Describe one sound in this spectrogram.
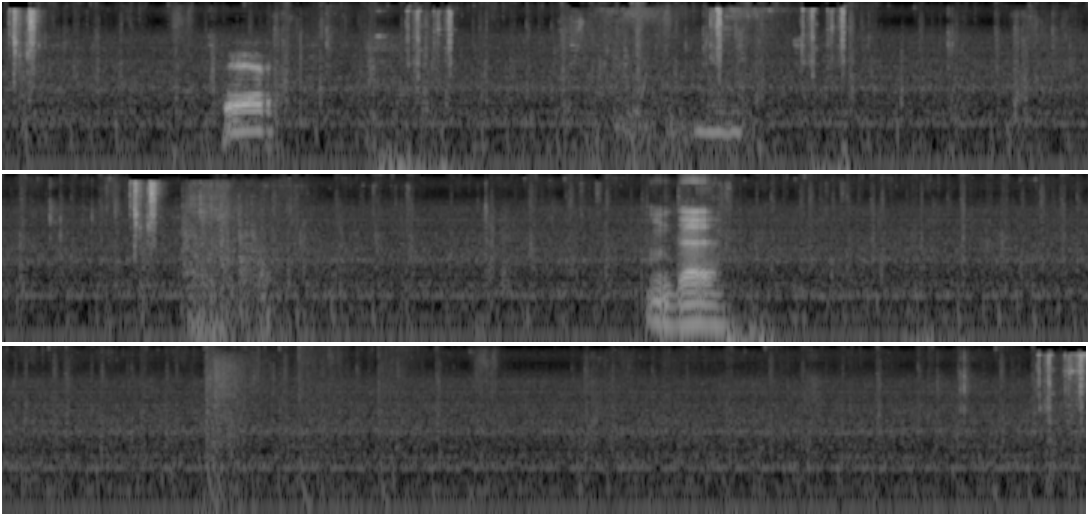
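Quick footsteps run over grass and pavement.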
